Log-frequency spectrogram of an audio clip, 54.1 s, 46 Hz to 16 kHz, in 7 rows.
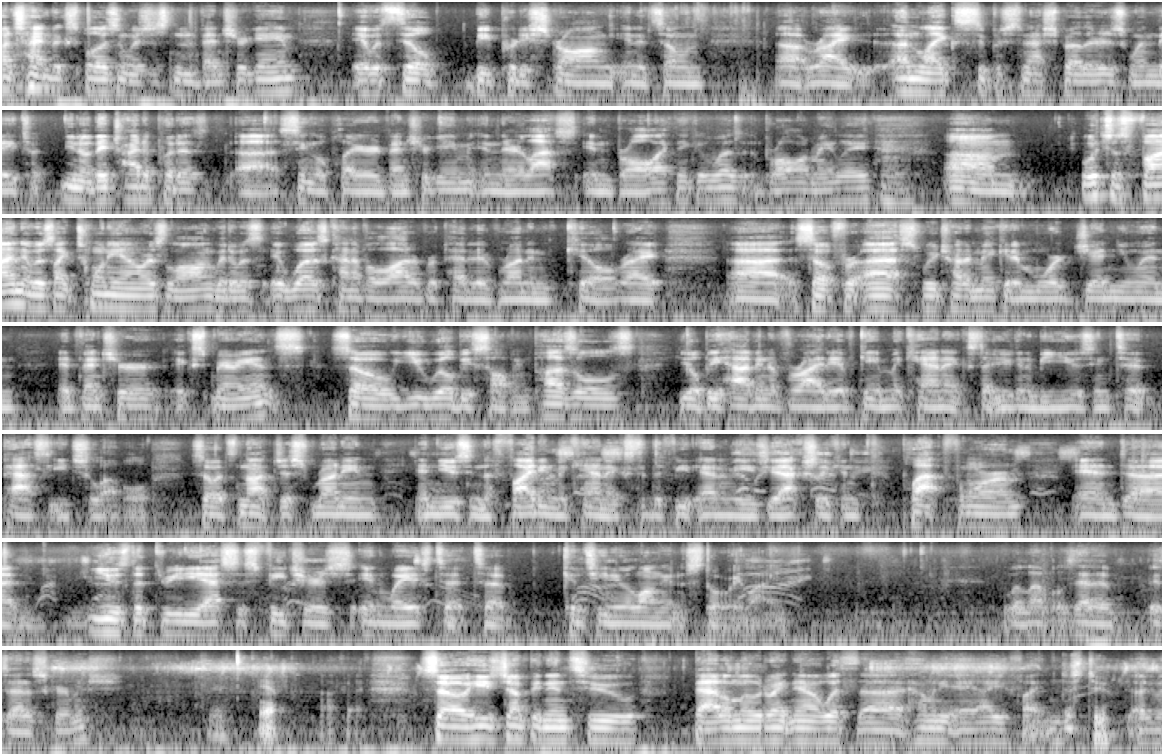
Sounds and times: Speech: 0:00.0 - 0:44.2, 0:45.4 - 0:47.2, 0:47.8 - 0:54.1.

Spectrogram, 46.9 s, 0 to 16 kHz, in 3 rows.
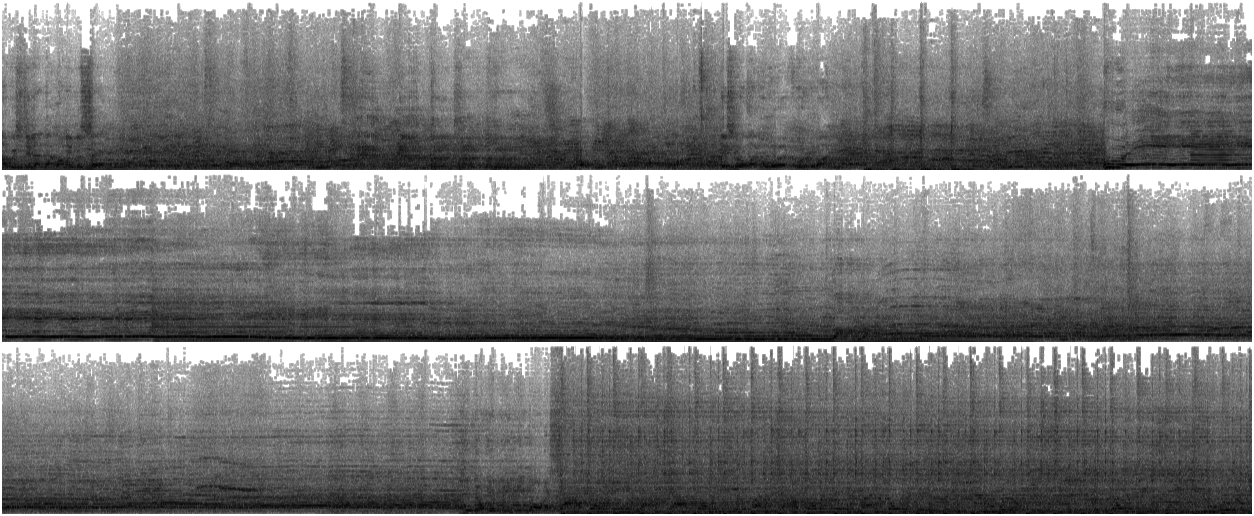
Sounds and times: Music: 0:00.0 - 0:02.6, 0:10.7 - 0:12.8, 0:13.9 - 0:29.2, 0:38.1 - 0:46.8.

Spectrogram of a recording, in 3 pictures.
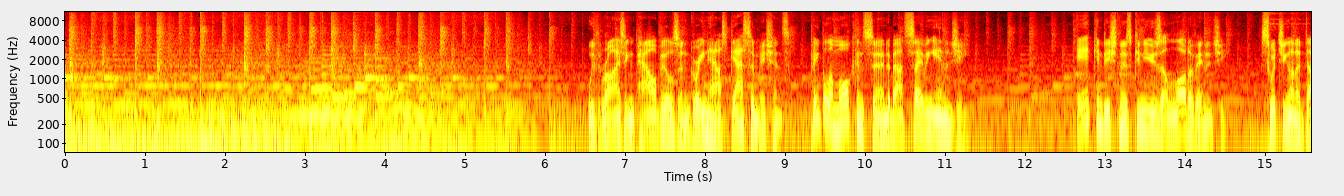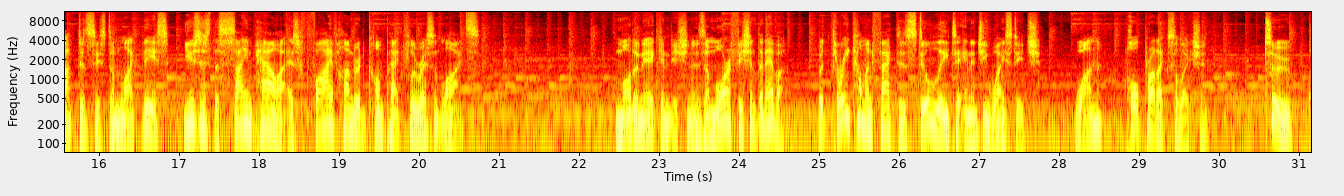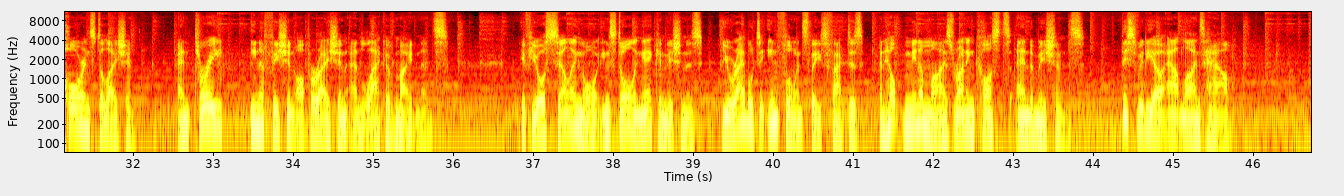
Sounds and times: Music: 0:00.0 - 0:46.7
Speech: 0:06.5 - 0:11.3, 0:12.6 - 0:20.8, 0:22.4 - 0:29.9, 0:30.6 - 0:32.0, 0:32.6 - 0:36.0, 0:36.8 - 0:45.8.

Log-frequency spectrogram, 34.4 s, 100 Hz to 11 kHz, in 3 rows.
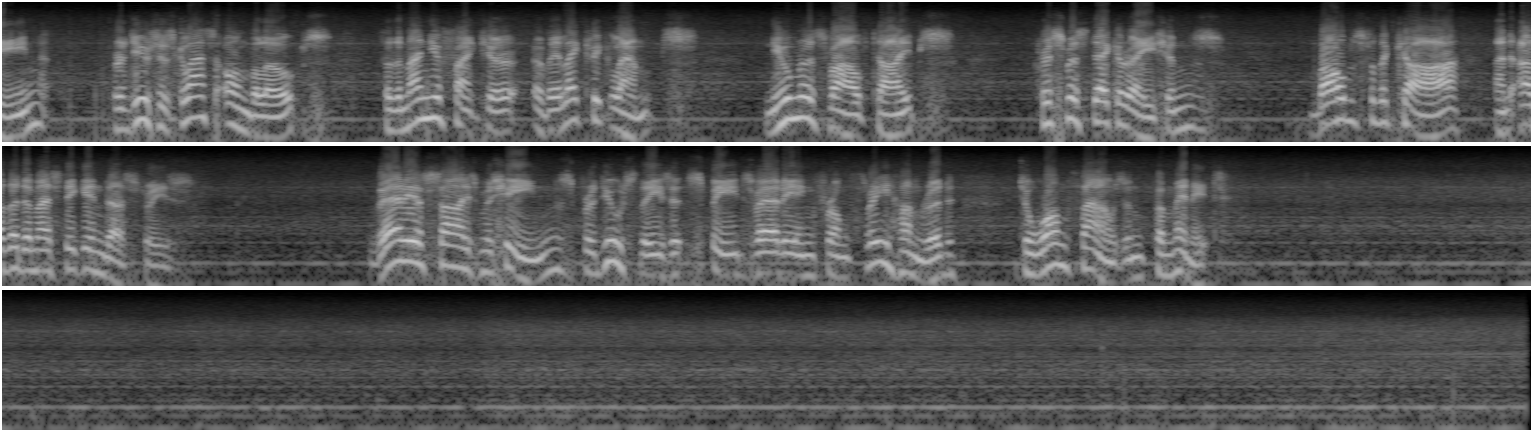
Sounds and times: Speech: 0:00.0 - 0:09.2, 0:09.9 - 0:13.0, 0:14.3 - 0:20.8.

